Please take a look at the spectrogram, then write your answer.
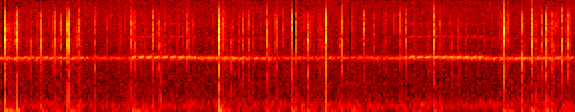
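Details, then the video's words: Continuous shrill cricket trill, unwavering in pitch, heard at night near a crackling campfire in the forest; loud wood pops and snaps from the fire punctuate it every second or so. "звуки сверчка"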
